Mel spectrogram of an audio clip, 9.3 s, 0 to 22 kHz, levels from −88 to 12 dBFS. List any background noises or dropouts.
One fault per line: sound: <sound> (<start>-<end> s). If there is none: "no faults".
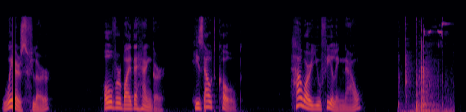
sound: dropout (0.3-0.3 s)
sound: squeak (8.0-9.1 s)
